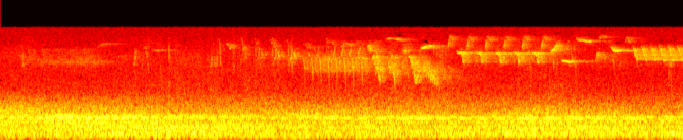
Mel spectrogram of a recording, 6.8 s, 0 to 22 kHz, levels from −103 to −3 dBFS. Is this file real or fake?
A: real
